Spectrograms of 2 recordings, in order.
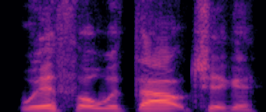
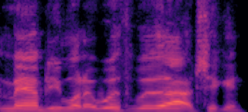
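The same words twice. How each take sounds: First: Acted, slower "with or without chicken"; slowed-down repeat. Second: Said in the usual way. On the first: Server repeating the question to guest, slow and deliberate. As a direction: spell it out slowly for her.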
